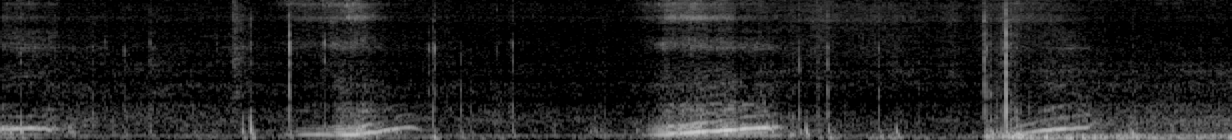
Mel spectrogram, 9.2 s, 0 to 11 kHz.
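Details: A schnoodle dog snoring while asleep, with rough, rising nasal snoring breaths about every 2.5 seconds with a whistling edge; the owner jokes it may be a "valve problem."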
